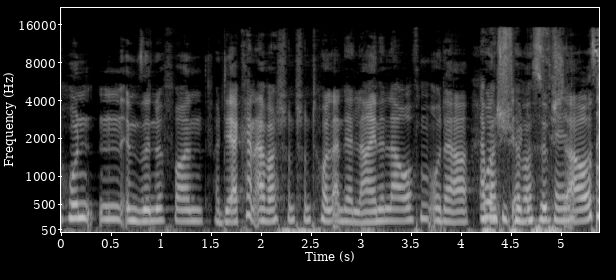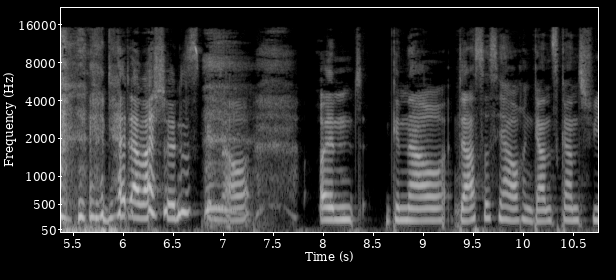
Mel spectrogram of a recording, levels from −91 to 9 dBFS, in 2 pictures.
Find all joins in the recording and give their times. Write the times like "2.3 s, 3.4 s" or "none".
1.5 s, 2.3 s, 4.2 s, 6.8 s, 9.3 s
